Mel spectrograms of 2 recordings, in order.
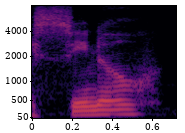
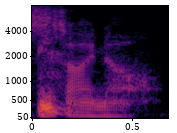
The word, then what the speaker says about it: Sino: name is Sino did you just call me Ceno sorry it's spelled weird I'm not eyes narrow at you my name is Sino see why oh that makes sense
